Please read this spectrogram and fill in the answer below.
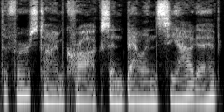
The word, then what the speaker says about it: Balenciaga: TJ, you know how to pronounce this word, right? Balenciaga. You're a big fashionista. I think TJ knows this stuff. – Yeah, you said it exactly right. How I would have said it.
